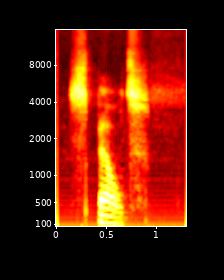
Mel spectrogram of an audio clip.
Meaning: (noun) spelt (grain); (verb) inflection of spellen: 1. second/third-person singular present indicative 2. plural imperative
- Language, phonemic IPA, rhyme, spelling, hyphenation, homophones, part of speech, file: Dutch, /spɛlt/, -ɛlt, spelt, spelt, speld, noun / verb, Nl-spelt.ogg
